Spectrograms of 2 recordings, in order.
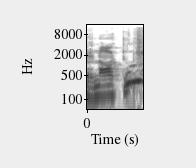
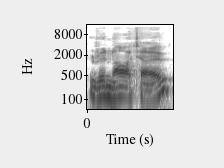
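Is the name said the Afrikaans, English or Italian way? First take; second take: Afrikaans; English. First: The name is said with an Afrikaans accent. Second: The name is said with an English accent.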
